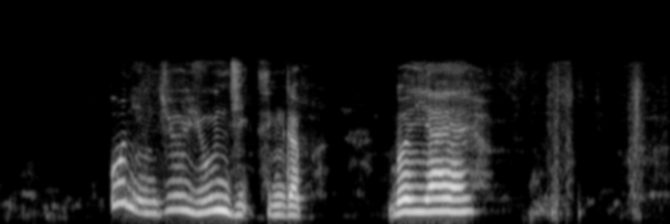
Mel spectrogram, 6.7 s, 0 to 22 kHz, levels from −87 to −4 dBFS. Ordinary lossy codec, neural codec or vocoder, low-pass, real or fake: Opus, 32 kbps; codec, 16 kHz, 8 kbps, FreqCodec, larger model; 7.2 kHz; fake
